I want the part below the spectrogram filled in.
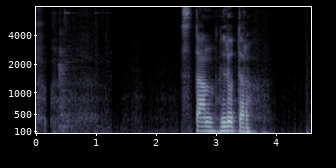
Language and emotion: Russian, neutral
